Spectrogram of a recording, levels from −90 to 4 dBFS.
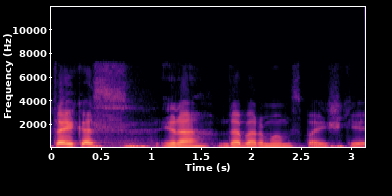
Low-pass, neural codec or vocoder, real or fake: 7.2 kHz; none; real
